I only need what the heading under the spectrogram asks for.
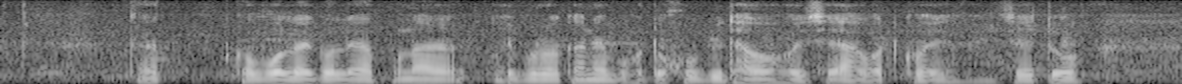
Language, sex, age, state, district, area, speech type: Assamese, male, 18-30, Assam, Kamrup Metropolitan, rural, spontaneous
